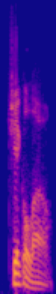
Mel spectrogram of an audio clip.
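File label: "gigolo", American English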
